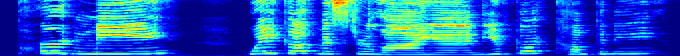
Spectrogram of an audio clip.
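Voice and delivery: high, polite little squeaky voice; timid mouse voice. Acted. Mouse politely waking the sleeping lion, high and timid. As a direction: nervously wake a sleeping giant.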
